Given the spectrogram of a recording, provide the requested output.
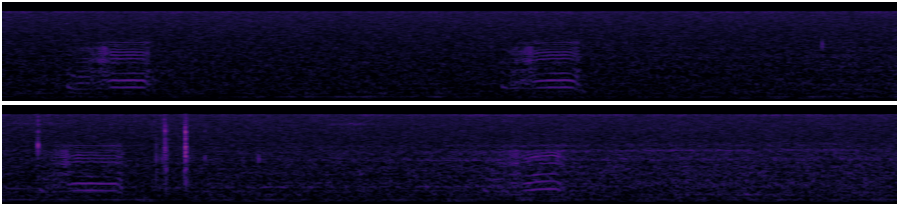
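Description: A sleeping Syrian hamster snores with faint, squeaky wheezes repeated every two seconds or so.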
